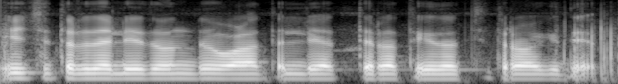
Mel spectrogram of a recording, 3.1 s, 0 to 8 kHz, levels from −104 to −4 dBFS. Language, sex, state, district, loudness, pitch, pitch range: Kannada, male, Karnataka, Koppal, -16 LUFS, 130 Hz, 130-135 Hz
